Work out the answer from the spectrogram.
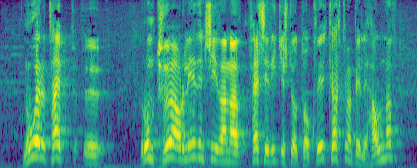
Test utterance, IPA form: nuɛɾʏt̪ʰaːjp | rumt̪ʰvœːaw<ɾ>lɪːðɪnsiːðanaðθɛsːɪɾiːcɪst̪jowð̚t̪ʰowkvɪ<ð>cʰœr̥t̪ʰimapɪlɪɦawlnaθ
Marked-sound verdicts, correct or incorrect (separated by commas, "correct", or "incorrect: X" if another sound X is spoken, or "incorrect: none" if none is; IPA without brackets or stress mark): correct, correct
